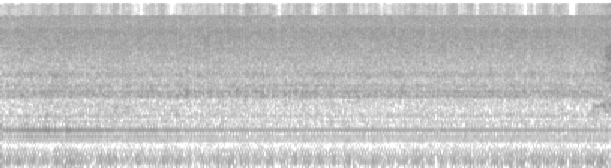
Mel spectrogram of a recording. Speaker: um soorry if I bring the Reverb control up we do get a noticeable increase in hum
